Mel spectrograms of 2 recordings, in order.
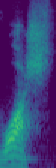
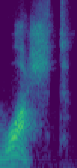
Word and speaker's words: washed: If it ends with the SH, the CH, or the X, it's going to be a D sound, washed, or sorry, the T sound, washed, right? Washed, watched. So you're not going to say the D sound like in murmured. You're going to say a T sound at the end as in wash.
